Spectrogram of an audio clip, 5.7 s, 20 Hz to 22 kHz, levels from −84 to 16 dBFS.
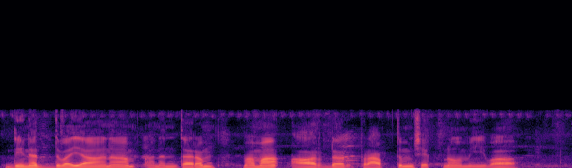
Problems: constant background noise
